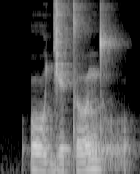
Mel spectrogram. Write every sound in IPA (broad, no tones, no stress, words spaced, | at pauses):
ʔoɟe tɤndo̰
